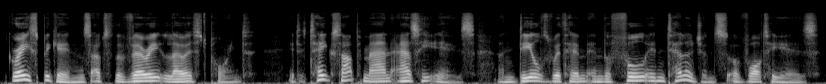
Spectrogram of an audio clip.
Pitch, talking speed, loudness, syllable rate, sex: 135 Hz, 190 wpm, -19 LUFS, 4.6 syllables/s, male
